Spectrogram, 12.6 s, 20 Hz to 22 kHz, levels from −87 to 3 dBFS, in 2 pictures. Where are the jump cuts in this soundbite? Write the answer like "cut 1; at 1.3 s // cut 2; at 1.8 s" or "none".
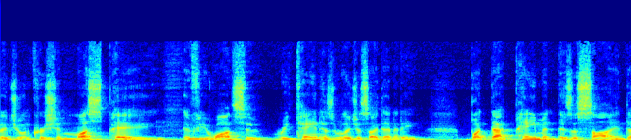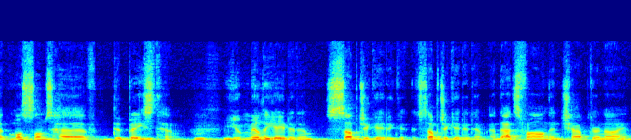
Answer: none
